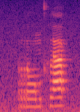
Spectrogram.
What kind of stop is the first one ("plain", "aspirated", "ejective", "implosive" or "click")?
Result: aspirated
